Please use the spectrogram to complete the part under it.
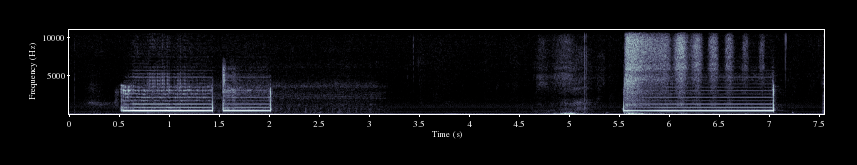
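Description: A telephone ringback tone on an outgoing call, two close, loud steady electronic beeps, a pause with a soft rustle, then a longer third beep.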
